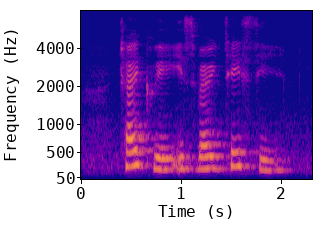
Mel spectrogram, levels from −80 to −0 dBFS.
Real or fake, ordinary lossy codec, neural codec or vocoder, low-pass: real; none; none; 7.2 kHz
